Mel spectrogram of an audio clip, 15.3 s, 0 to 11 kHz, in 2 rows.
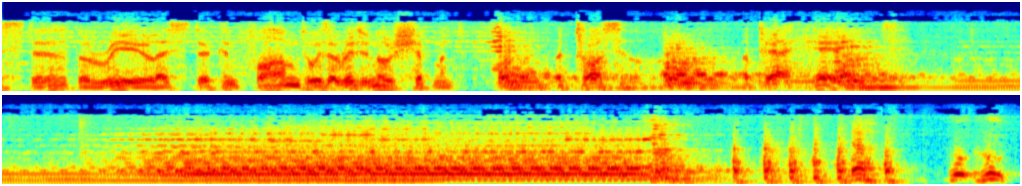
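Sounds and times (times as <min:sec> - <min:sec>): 
speech: 0:00.2 - 0:06.9
sustained musical tone: 0:03.7 - 0:13.2
knocking on an alley door: 0:13.1 - 0:14.5.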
